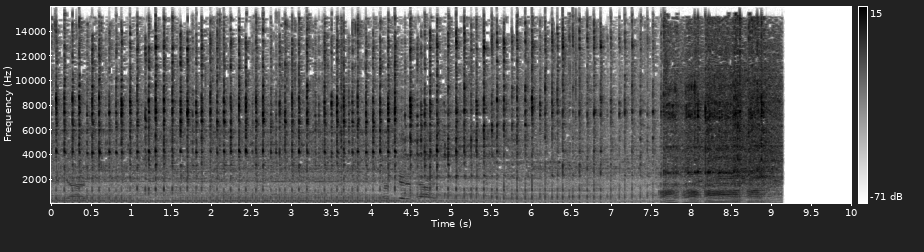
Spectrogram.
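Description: Small gas engine of a Stihl long-reach hedge trimmer idling with a rapid, even putter. Near the end it is revved, the pitch rising and the sound growing louder, then it cuts off suddenly.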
